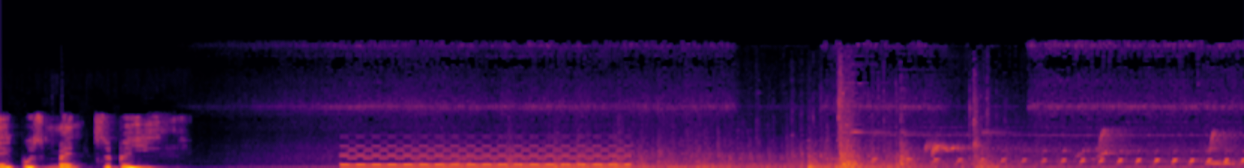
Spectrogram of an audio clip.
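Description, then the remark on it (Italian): A brief spoken voice gives way to a telephone ringing, a steady electronic trill layered over a sustained musical background, with sharper chirping rings toward the end. “Se mentre registri si sente il telefono che squilla, va bene così.”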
